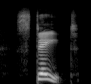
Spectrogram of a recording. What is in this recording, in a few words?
"STATE", english; 3000 words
